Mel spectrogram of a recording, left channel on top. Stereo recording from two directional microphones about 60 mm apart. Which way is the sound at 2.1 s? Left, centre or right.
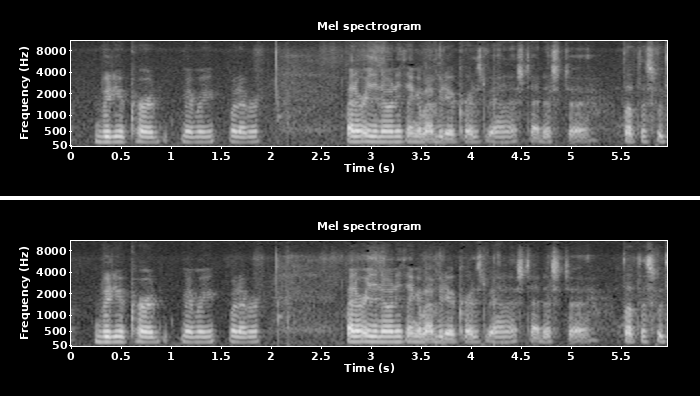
Right.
